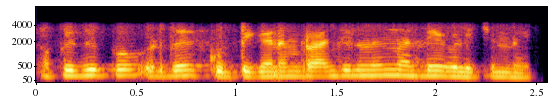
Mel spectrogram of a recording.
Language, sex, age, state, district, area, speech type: Malayalam, male, 18-30, Kerala, Idukki, rural, conversation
